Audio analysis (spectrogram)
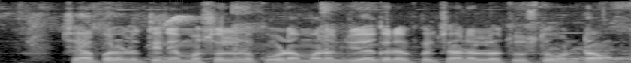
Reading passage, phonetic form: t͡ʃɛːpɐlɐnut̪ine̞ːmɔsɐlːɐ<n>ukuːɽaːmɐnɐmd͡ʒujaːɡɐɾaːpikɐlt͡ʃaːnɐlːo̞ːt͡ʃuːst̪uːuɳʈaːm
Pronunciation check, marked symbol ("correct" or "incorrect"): correct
